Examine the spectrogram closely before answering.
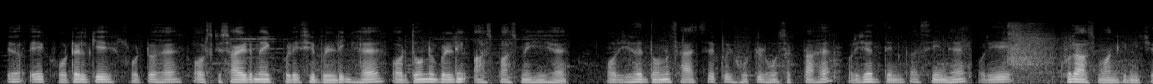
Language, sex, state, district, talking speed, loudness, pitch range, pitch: Hindi, male, Uttar Pradesh, Etah, 240 wpm, -23 LUFS, 110-120 Hz, 115 Hz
